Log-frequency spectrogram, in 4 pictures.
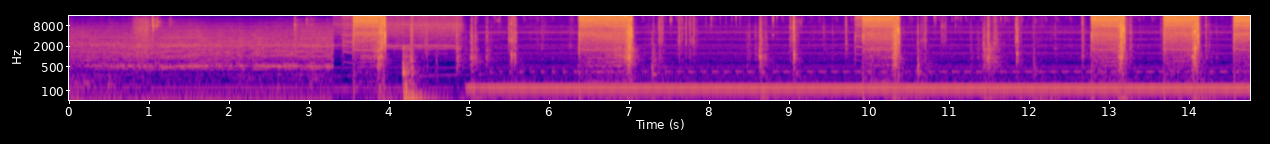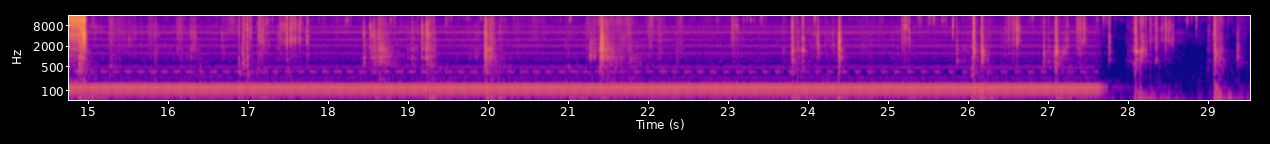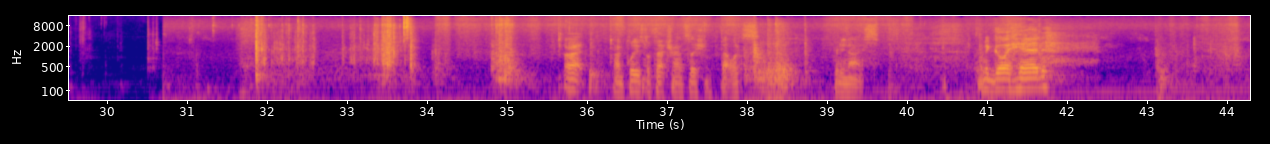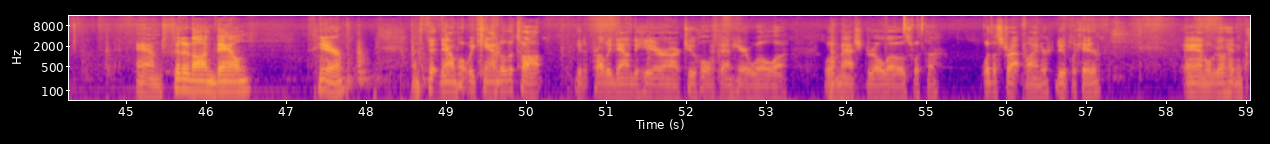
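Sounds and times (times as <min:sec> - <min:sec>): steady low hum: 0:00.0 - 0:27.8, 0:30.7 - 0:59.0
pneumatic air drill hissing: 0:02.9 - 0:05.0, 0:06.4 - 0:07.2, 0:09.8 - 0:10.5, 0:12.8 - 0:15.0.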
